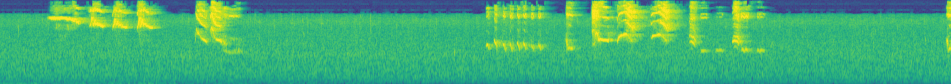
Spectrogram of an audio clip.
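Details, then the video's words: Orange-headed thrush singing with running water in the background: high twittering phrases at the start, a long quiet gap, then a dense run of rapid chattering notes and sharp whistled slurs. "Kicauan Burung Anis Merah dan suara Gemericik Air"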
